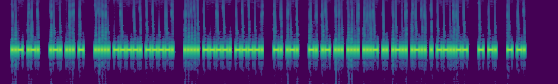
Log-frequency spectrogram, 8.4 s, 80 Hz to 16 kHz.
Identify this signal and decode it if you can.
Morse code, heard as a keyed tone, about 51 wpm, 700 Hz. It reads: UR RST 599 599 NR NASHVILLE, TN TN
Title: Practice QSO - Exchange 1 - Beginning - 50wpm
